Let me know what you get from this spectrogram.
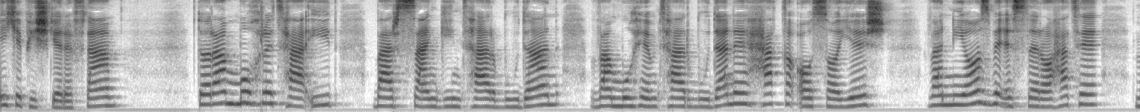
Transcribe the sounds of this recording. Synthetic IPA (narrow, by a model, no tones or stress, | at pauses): iːcʰe̞pʰiːʃɟe̞ɾe̞ft̪æm | d̪̥ɒːɾæmːoɦɾe̞t̪ʰæʔiːd̪̚ | bæɾsæŋɟiːnt̪ʰæɾbuːd̪ænvæmo̞ɦe̞mt̪ʰæɾbuːd̪æne̞hæɢːe̞ʔɒːsɒːje̞ʃvænijɒːzbe̞ːst̪e̞ɾɒːɦæt̪ʰe̞ | m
